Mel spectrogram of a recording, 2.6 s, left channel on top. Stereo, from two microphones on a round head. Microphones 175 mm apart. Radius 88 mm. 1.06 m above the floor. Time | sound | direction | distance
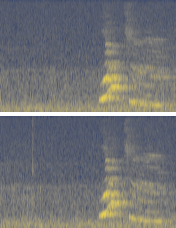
1.5 | a child speaking | 5° right (ahead or behind) | 3 m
